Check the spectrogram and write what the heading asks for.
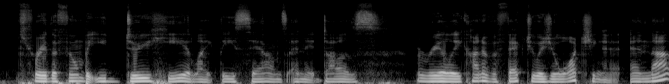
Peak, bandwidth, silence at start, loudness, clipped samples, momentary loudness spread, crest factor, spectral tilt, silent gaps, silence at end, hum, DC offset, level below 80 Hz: -8 dBFS; 17 kHz; 0 s; -23 LUFS; under 0.1%; 10 LU; 14 dB; -7.5 dB/octave; none; 0 s; none; under 0.1%; -38 dBFS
